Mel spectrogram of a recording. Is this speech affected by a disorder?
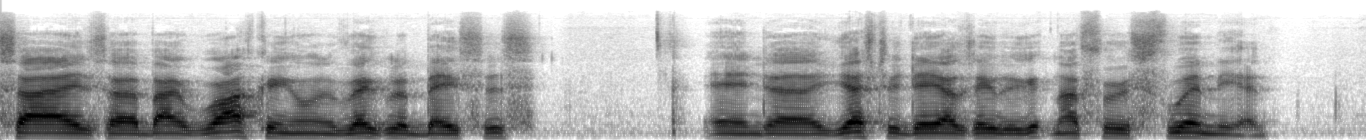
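Yes: tongue cancer; dry mouth overcome.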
